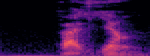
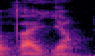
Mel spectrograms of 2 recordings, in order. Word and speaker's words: vaillant: vers chevalier son trop Valian Valian et non pas vaillant van un peu à la façon espagnole je crois pour le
